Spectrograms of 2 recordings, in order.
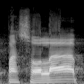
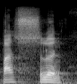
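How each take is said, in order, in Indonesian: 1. Diucapkan dengan vokal a, o, a. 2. Diucapkan dengan vokal a, u. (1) "Kadang yang baru baca ini teh dibaca teh pasola" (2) "ternyata dibacanya adalah paslun"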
